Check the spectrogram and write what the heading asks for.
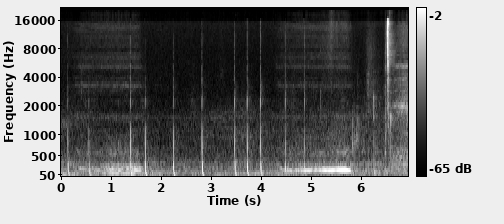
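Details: Snoring from a dog sleeping in the background: two slow, low rumbling snores with sharp tapping clicks and faint room noise.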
